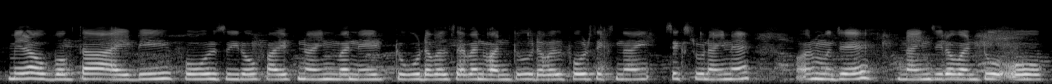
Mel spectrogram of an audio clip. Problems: constant background noise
